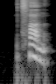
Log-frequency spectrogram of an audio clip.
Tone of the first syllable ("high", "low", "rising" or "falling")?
falling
